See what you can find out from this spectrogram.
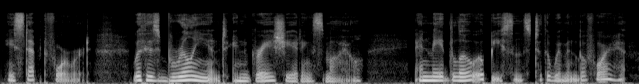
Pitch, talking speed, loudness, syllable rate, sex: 175 Hz, 160 wpm, -19 LUFS, 5.7 syllables/s, female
